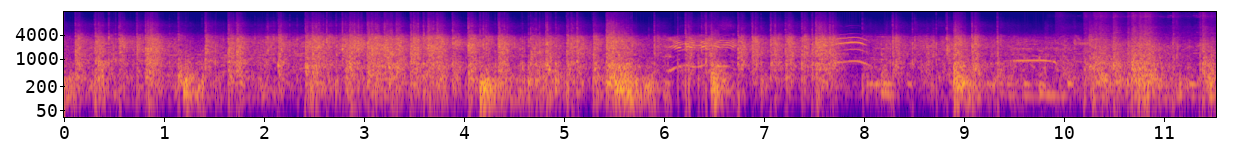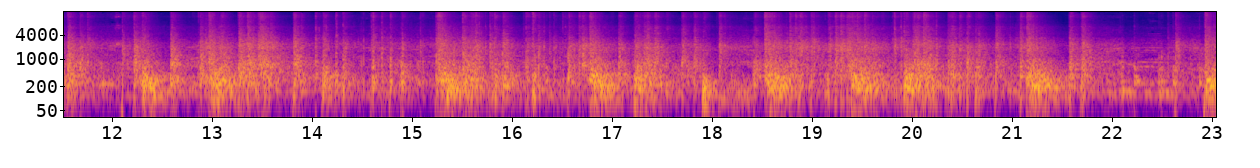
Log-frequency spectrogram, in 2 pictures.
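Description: Firecrackers crackle and bang rapidly nearby.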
